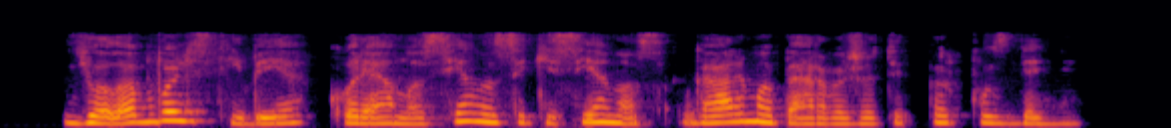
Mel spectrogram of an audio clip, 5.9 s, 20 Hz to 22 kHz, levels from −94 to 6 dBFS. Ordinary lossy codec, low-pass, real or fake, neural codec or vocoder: AAC, 48 kbps; 7.2 kHz; fake; codec, 16 kHz, 16 kbps, FunCodec, trained on LibriTTS, 50 frames a second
